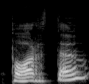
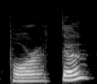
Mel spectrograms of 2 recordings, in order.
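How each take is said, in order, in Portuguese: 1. O R é pronunciado forte e carregado. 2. O R é pronunciado em estilo caipira. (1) "que é um R bem mais carregado" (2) "um R mais caipira"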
